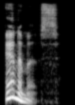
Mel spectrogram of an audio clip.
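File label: "animus", British English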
